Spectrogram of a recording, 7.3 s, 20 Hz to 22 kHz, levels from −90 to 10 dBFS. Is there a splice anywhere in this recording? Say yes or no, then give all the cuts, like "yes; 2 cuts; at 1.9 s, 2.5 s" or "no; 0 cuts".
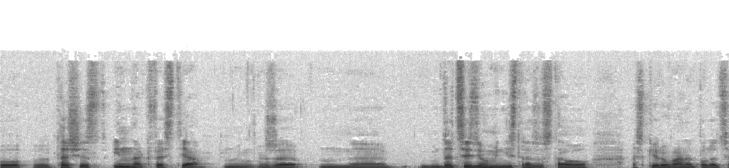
yes; 1 cut; at 4.1 s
